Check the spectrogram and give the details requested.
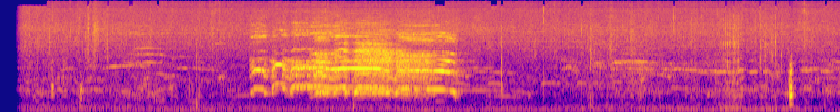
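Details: Rooster on a farm in Hawaii crowing once, a loud drawn-out call of about two seconds, over steady low background noise with faint distant bird calls and clucks.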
